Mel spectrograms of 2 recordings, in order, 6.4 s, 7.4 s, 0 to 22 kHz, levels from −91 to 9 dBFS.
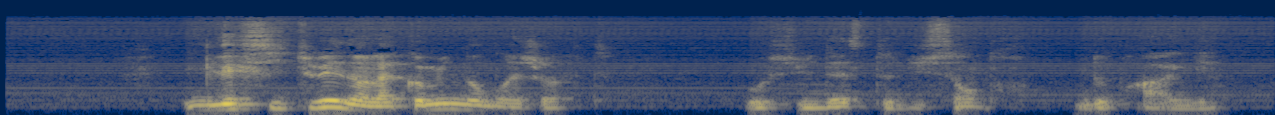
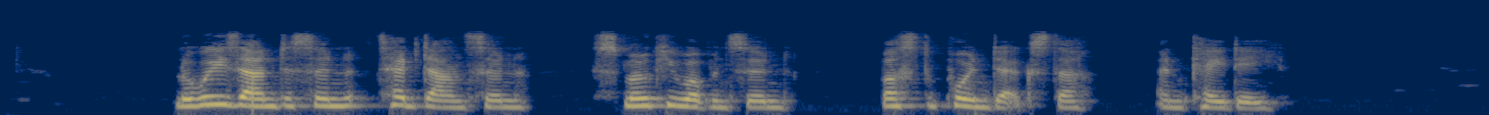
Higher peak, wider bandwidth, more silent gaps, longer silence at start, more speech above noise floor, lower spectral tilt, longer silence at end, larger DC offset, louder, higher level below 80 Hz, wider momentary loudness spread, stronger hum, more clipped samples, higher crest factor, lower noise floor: about the same, -2 dBFS vs -4 dBFS; first, 13 kHz vs 7.8 kHz; neither; about the same, 0.9 s vs 0.9 s; second, 32 dB vs 62 dB; about the same, -5 dB/octave vs -5 dB/octave; second, 0.3 s vs 1.1 s; neither; first, -21 LUFS vs -25 LUFS; first, -62 dBFS vs -70 dBFS; first, 19 LU vs 16 LU; neither; neither; about the same, 22 dB vs 22 dB; second, -52 dBFS vs -86 dBFS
